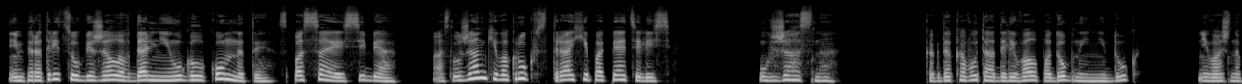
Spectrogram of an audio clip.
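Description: A woman narrating an audiobook in an even storytelling manner. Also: on the low side, no echo, clean studio sound. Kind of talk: scripted narration.

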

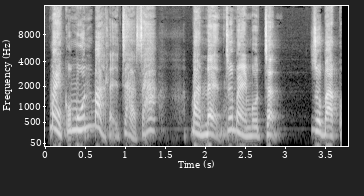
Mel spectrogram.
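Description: A narrator voicing a cruel mistress of the house who scolds in a sour, shrill voice. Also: sing-song, moderate pace, husky. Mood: shouting.

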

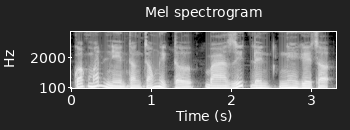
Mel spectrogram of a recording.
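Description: A man's voice: fairly low pitch, expressive, measured pace, warm tone, slightly rough, no room sound, studio quality. A man narrating a family drama story, reading the narration and voicing every character himself.

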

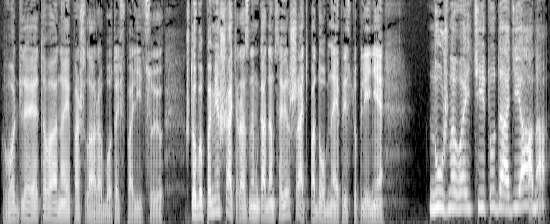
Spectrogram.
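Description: A man reading a crime thriller as an audiobook narrator, measured and expressive. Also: low voice, no echo. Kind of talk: scripted narration.

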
